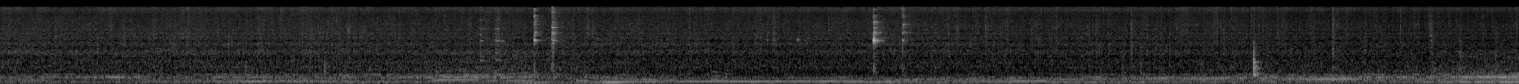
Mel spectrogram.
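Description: Sliced beef, mushrooms and onions sizzling on a tabletop grill pan, a steady frying hiss. A few sharp clicks of chopsticks and forks against the pan and plates: a pair about five seconds in, another pair near nine seconds, and one more near the end.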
